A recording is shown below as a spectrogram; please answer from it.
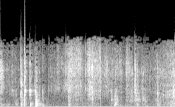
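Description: Light handling noise: a quick, irregular run of small clicks and rustles.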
